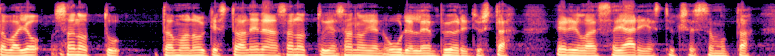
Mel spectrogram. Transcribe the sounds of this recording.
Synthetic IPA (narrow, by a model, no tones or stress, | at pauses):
ɑʋɑjosɑnot̪ːu | t̪æmæonoikest̪ɑːnenæːnsɑnot̪ːujensɑnojenuːdelːeːmpyøɾit̪yst̪æerilɑisesːɑjærjest̪yksesːæmut̪ːɑ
